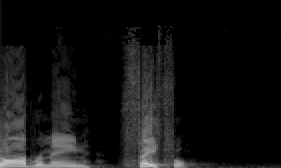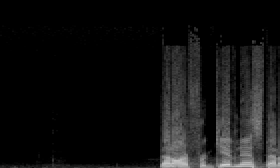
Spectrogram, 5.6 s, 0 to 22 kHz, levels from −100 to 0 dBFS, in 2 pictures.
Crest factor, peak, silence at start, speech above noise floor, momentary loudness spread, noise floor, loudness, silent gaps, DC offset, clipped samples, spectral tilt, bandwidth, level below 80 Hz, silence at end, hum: 16 dB; -14 dBFS; 0 s; 51 dB; 16 LU; -78 dBFS; -27 LUFS; none; under 0.1%; under 0.1%; -6 dB/octave; 15 kHz; -70 dBFS; 0 s; none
